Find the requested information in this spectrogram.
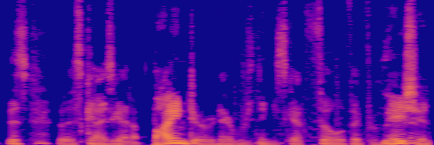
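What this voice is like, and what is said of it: Poor imitation of another person's voice. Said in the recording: “my terrible Jackson impression”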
